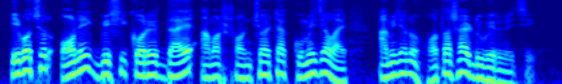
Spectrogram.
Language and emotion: Bengali, sad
